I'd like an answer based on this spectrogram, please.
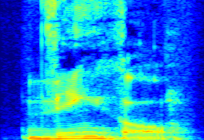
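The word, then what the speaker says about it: Vingegaard: roll that clip gentlemen this is kasper from denmark the right pronounced nation is vingo oh thank you that's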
